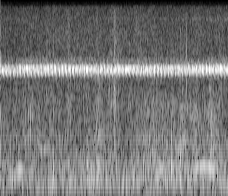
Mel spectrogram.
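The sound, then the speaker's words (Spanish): A cricket chirps in a steady, unbroken high-pitched trill that runs the whole time, while faint voices murmur softly in the background, on deserted streets. “¿Eso qué es? Eso es un grillo, ¿no?”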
